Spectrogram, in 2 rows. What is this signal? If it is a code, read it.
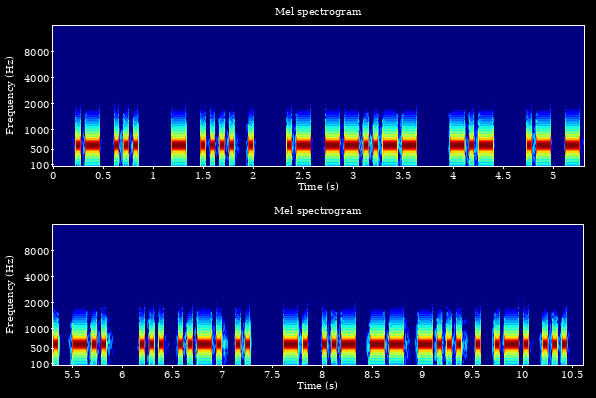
Morse code, heard as a keyed tone, about 25 wpm, 600 Hz. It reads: AS THE A, K AND SFI NUMBERS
